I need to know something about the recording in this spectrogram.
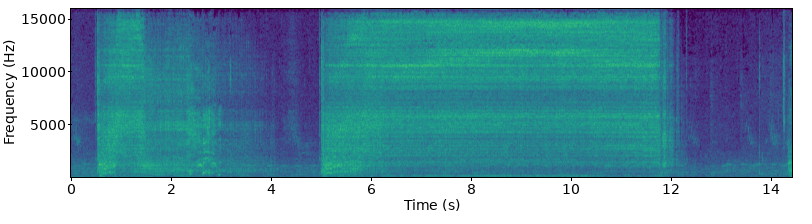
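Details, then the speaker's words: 1989 Formula, sat 3 years: with gasoline poured into the intake it cranks briefly, fires right up and runs steadily with no misfires; runs amazing, confirming the fuel pump is the only problem. "Yeah! Fired right up, guys. It's been sitting here for 3 years. So the only problem is the fuel pump. That's it. This thing runs amazing."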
